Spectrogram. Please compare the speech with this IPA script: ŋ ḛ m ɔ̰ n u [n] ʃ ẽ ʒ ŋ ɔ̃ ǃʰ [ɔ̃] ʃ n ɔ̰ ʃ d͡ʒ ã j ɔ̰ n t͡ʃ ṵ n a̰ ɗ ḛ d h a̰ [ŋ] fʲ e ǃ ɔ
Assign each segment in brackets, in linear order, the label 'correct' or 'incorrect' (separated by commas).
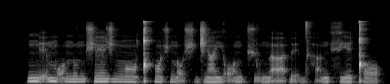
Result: correct, correct, incorrect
